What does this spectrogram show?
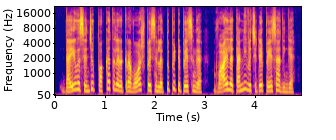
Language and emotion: Tamil, disgusted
